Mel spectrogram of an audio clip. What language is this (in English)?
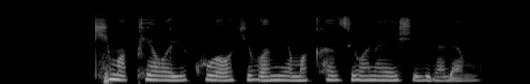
Swahili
